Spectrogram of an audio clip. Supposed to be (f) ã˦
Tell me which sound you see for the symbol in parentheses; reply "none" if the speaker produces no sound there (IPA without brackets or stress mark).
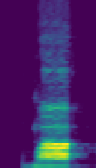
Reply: b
